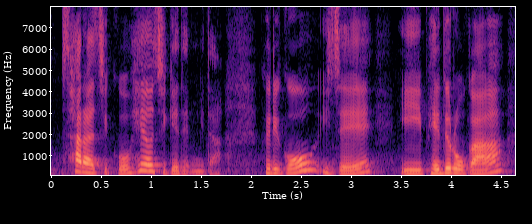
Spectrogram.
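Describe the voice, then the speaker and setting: A woman pastor preaching an expository sermon, retelling the story with acted-out quotes and frequent filler sounds. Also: mid-range voice.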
